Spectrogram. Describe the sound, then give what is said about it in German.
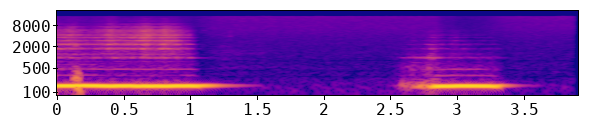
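Two deep, hollow hoots made by blowing across the mouth of a lemonade bottle, imitating a bittern's booming call: one long steady tone, a pause, then a shorter second one, loud. “Es ist der Vogel, der auch äh, Moorochse genannt wird, glaube ja.”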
